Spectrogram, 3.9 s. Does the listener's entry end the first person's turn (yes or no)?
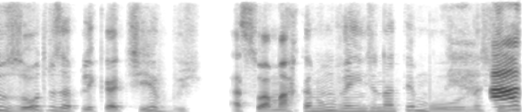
yes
